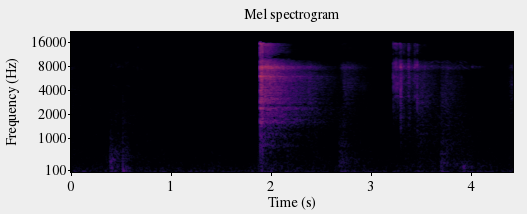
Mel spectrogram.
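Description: A sliding glass patio door being slid and shut: a sudden knock about two seconds in that fades over most of a second, then a quicker clatter of clicks a second later.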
